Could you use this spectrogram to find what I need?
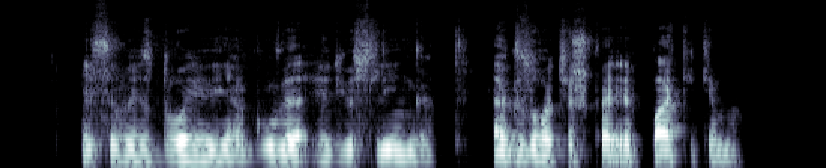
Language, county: Lithuanian, Panevėžys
